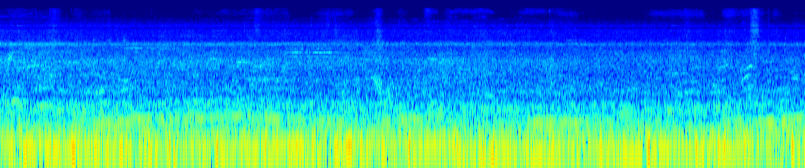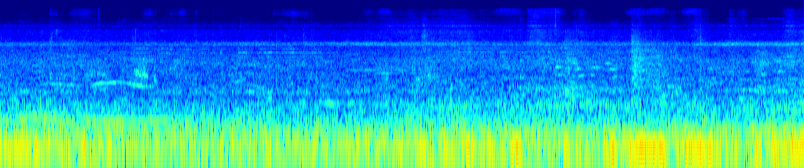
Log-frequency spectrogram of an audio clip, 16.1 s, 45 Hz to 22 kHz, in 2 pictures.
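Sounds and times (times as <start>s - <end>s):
faint voices talking: 0.0s - 16.0s
low city ambience rumble: 0.0s - 16.0s.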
